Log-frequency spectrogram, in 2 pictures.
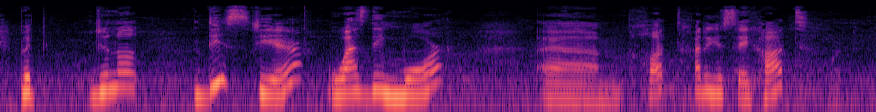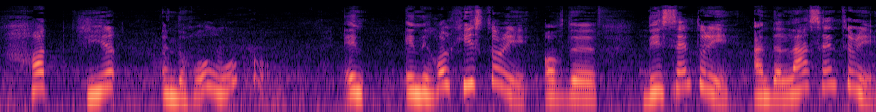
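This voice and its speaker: Over noticeable background noise, a woman with a Mexican accent speaks in a high voice with very wide pitch swings and long, frequent pauses. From Mexico. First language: Spanish. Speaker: politician. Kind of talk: interview. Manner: halting.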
